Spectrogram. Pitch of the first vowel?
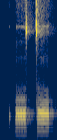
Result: low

